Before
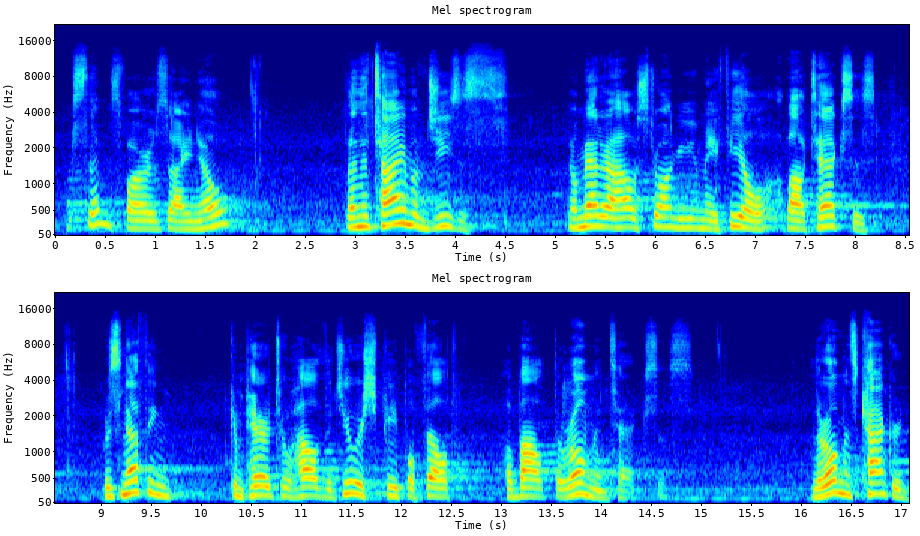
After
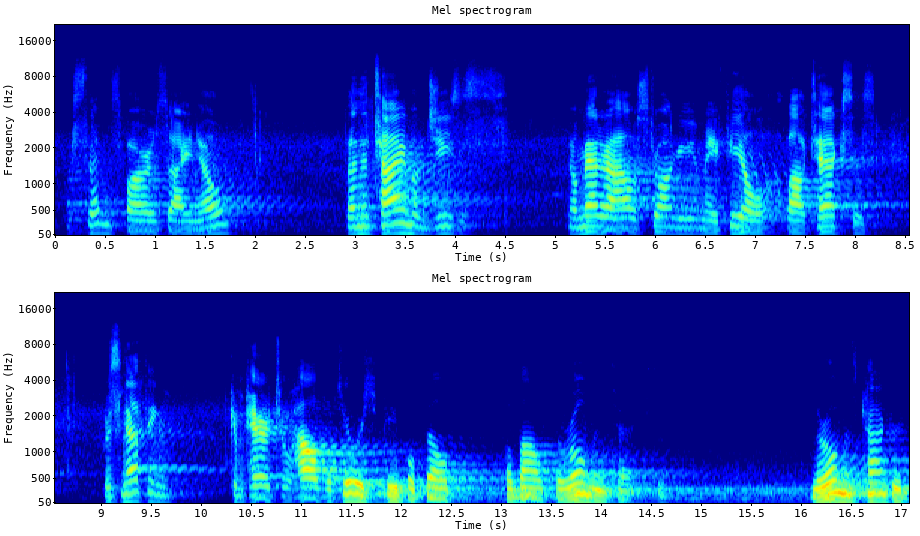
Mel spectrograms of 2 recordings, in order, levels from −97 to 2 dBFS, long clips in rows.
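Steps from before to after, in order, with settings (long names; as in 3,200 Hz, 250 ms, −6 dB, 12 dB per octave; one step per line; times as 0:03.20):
sub-octave generator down 2 octaves, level +2 dB
band-pass filter sweep 1,900 Hz → 250 Hz, 0:10.86–0:11.64
on a send: tape delay 102 ms, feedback 80%, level −20 dB, low-pass 2,200 Hz
on the sum: level +1 dB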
